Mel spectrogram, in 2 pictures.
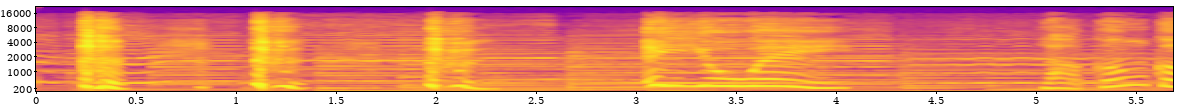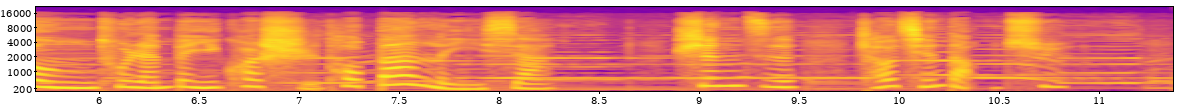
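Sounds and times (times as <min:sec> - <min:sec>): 
old man coughing loudly: 0:00.2 - 0:01.4, 0:02.0 - 0:02.3
speech: 0:00.3 - 0:02.4, 0:03.1 - 0:04.2, 0:05.0 - 0:10.9.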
